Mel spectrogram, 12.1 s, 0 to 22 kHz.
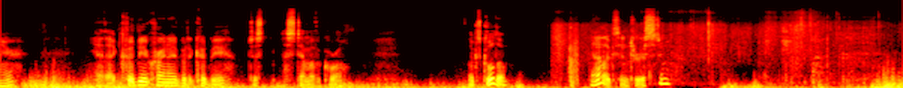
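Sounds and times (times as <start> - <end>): wind buffeting microphone: 0.0 - 8.3, 9.5 - 12.0
rock picked up off grassy ground: 7.4 - 7.9, 9.0 - 12.0.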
